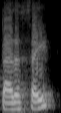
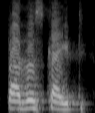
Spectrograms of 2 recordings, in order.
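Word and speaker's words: perovskite: other possibilities u I I normally go wrong in my pronunciation and I call it parasite. It's not parasite, it's parvoskite but I call it parasite in my head.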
